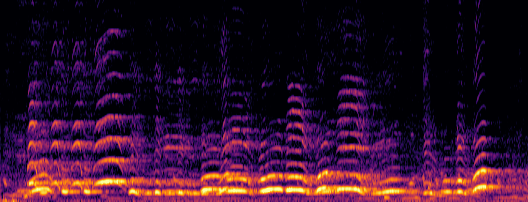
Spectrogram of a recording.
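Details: A zoo gibbon at Assam State Zoo, Guwahati, reacting to people, gives loud, ringing whoops that swoop up and down in quick, overlapping arcs.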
